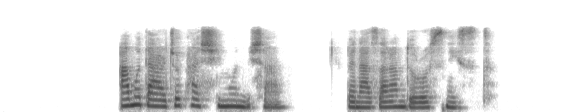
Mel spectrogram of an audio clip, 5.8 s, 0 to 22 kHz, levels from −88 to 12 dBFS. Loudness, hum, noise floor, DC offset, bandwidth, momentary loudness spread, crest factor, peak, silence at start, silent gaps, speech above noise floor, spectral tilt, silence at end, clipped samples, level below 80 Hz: -22 LUFS; none; -85 dBFS; under 0.1%; 8.4 kHz; 15 LU; 18 dB; -4 dBFS; 1.2 s; none; 64 dB; -4 dB/octave; 0.95 s; under 0.1%; -62 dBFS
